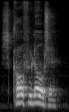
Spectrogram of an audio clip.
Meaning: scrofula, scrofulosis
- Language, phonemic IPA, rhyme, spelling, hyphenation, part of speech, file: Dutch, /ˌskroː.fyˈloː.zə/, -oːzə, scrofulose, scro‧fu‧lo‧se, noun, Nl-scrofulose.ogg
